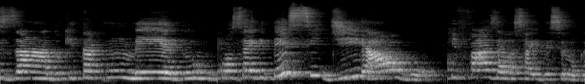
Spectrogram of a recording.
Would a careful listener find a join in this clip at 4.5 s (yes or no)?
yes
